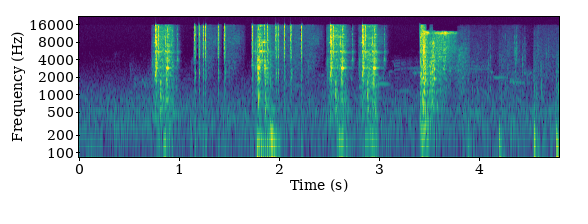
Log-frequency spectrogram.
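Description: Interface clicks and chimes sound in quick bursts.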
